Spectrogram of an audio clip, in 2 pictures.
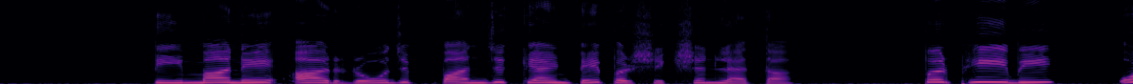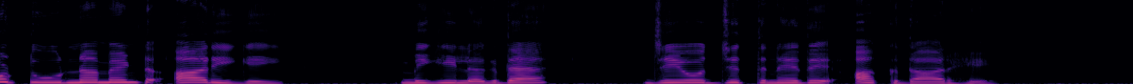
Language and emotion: Dogri, sad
